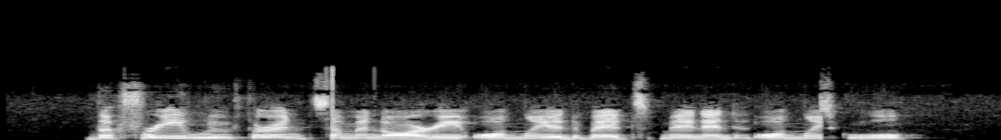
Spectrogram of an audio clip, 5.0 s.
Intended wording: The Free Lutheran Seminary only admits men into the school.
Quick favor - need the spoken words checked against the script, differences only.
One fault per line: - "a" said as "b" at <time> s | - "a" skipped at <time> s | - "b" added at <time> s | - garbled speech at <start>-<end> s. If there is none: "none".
- "the" said as "only" at 3.7 s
